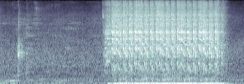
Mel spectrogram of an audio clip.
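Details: Motorcycle started for the first time before teardown, using a borrowed Triumph battery, spark unverified: quiet, then catches after about two seconds and runs loud and steady with a quick, even exhaust beat; starts and runs normally.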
